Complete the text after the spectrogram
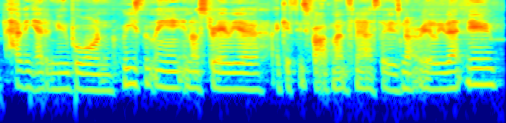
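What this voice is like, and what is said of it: South African accent. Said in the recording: “I'm South African. So don't get your hopes up for a cool Aussie accent. But it's a good accent.”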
